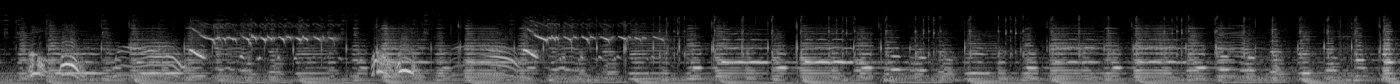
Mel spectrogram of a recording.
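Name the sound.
dogs barking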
